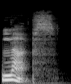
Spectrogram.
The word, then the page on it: lapse: British English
